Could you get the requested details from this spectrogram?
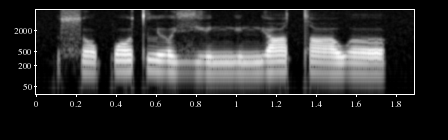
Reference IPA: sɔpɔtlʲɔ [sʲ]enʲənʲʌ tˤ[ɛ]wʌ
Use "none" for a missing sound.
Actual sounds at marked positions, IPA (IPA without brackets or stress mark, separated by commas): zʲ, ɛ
